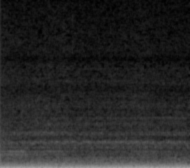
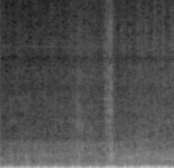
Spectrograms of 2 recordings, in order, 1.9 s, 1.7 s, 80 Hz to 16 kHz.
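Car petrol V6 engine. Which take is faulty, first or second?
second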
